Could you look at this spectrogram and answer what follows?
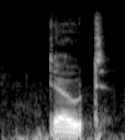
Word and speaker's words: Vogt: Stephen Vogt. Vogt? Yeah, from 2022. No G. Well, there is a G, but not There is a G, silent but you can't pronounce it. Yeah. Um, Fucking don't. Yeah. Dote.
